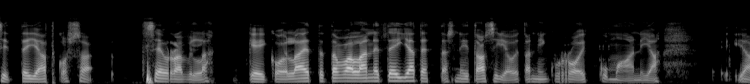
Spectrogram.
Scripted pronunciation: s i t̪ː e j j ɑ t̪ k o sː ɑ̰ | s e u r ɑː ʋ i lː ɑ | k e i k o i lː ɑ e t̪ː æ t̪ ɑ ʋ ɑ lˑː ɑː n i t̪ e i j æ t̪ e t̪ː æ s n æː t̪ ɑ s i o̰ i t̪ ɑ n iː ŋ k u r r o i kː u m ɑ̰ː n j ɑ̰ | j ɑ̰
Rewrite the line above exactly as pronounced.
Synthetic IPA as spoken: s i t̪ː e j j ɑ t̪ k o sː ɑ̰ | s e u r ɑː ʋ i lː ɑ | k e i k o i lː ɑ e t̪ː æ t̪ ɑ ʋ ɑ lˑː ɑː n e t̪ e i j æ t̪ e t̪ː æ s n iː t̪ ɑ s i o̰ i t̪ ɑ n iː ŋ k u r r o i kː u m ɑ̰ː n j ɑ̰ | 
